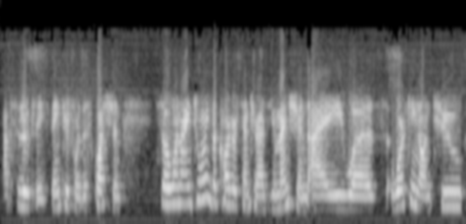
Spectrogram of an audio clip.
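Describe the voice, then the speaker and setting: Woman guest on a tinny phone line. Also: mid-range voice. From Morocco. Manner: thoughtful, measured, with frequent uh pauses. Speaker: interview guest, conflict resolution expert. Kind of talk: radio interview over the phone. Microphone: telephone.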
